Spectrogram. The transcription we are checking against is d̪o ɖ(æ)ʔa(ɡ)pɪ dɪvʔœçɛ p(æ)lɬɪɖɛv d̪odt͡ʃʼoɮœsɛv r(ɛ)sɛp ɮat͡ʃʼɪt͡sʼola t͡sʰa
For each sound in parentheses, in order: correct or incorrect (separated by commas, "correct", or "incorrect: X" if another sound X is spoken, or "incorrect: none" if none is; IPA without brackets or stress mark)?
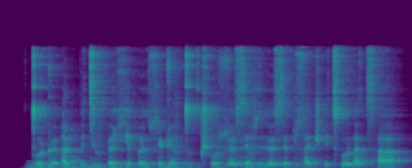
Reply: incorrect: œ, incorrect: ɖ, incorrect: œ, incorrect: œ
